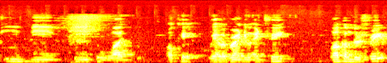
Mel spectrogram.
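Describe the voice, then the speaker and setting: Amid noticeable background noise, a man talks at a moderate pace and medium pitch in a monotone, flat delivery broken by long, frequent pauses. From Singapore. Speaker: esports streamer hosting a watch party. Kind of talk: live stream commentary and chat.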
